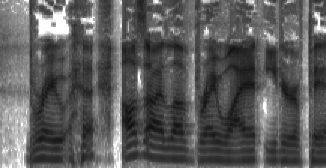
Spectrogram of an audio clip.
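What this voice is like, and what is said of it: Usual voice. Nothing is said of it.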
